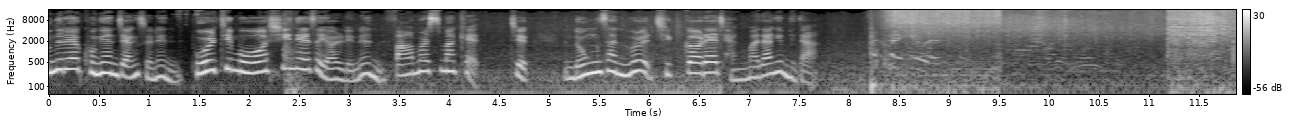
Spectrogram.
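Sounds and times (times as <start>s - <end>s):
speech: 0.0s - 7.8s
faint chatter: 8.2s - 11.0s
food frying on a hot food truck grill at a farmers market in Baltimore: 8.3s - 11.8s.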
